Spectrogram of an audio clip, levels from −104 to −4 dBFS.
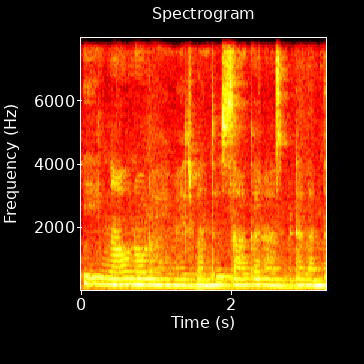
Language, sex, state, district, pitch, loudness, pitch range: Kannada, female, Karnataka, Bangalore, 185 Hz, -15 LUFS, 175-190 Hz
